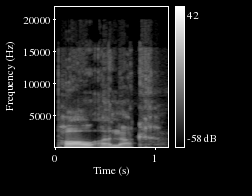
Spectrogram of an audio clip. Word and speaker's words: Palahniuk: Huey says it's pronounced Paul Anuk. Palahniuk.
